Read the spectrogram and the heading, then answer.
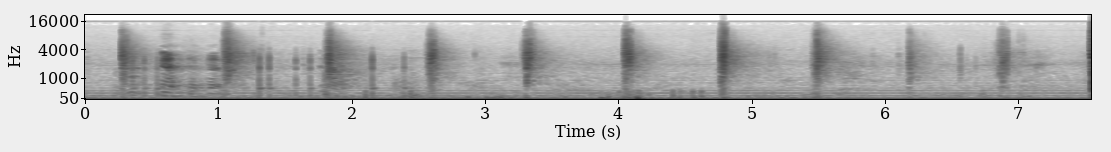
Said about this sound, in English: And now he's doing a double flogging. With these big, heavy whips. Floggers.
